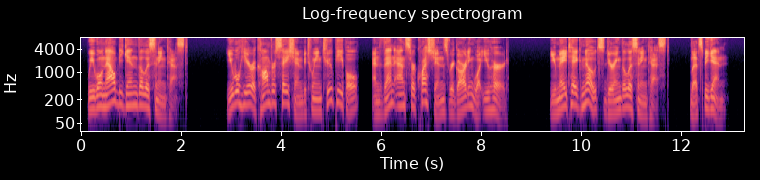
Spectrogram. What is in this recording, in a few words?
foreigner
